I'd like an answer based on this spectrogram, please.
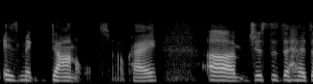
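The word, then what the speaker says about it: Macdonwald: Just as a heads up, it's not spelled like McDonald of like McDonald's, you know, like I'm loving it with the golden arches. It's spelled like McDonwald, which is just kind of weird, but that's the way of it.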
